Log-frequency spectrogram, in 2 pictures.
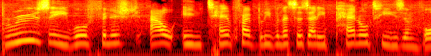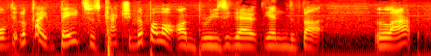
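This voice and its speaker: A sim racing commentator calling a live league race with excitement, voice going strained and hoarse, often quizzing the co-host. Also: medium pitch, moderate pace, slight background noise. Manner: excitable, asks co-host questions. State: straining, losing voice.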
